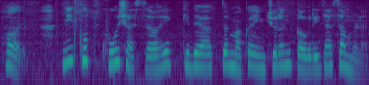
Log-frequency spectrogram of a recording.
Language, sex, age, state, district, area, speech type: Goan Konkani, female, 18-30, Goa, Pernem, rural, spontaneous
